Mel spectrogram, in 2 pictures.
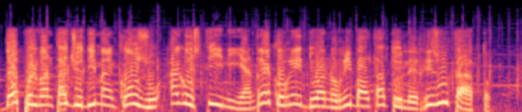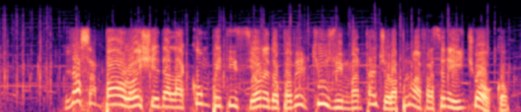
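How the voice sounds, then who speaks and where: A man commentates on football. His delivery is excitable and his pitch moves around in a lively way. The audio is dull and lo-fi. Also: fairly quick, slight background noise. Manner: excitable, swells on chances and goals. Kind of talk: live sports commentary of a youth football match. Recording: dull lo-fi audio, faint music.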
